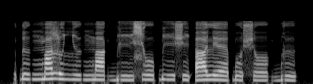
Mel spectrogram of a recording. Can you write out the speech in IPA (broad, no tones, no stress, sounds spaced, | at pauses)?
ɗ ɨː ŋ͡m a ɮ ʊ ʎ ɨː ŋ͡m aː ɡ͡b iː ɕ ʊː ɓ iː ʃ i ʔ a lʲ ɛː ɓ ʊ ʃ ɤː ɡ͡b ɨ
